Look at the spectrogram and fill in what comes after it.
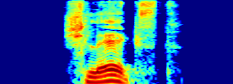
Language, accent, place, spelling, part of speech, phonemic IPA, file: German, Germany, Berlin, schlägst, verb, /ʃlɛːkst/, De-schlägst.ogg
- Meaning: second-person singular present of schlagen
